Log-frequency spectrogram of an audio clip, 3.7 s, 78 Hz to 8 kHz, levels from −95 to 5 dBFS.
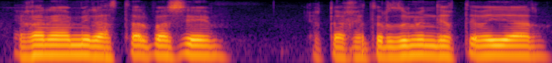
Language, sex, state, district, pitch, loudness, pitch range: Bengali, male, Assam, Hailakandi, 140 Hz, -15 LUFS, 130-145 Hz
